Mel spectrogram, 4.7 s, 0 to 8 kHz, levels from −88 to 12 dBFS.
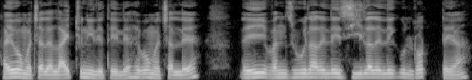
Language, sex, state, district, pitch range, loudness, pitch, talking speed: Wancho, male, Arunachal Pradesh, Longding, 115-130 Hz, -15 LUFS, 125 Hz, 265 wpm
